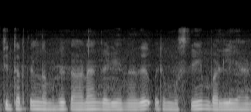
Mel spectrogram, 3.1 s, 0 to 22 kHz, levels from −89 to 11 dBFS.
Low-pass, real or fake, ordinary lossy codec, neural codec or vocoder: none; real; none; none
